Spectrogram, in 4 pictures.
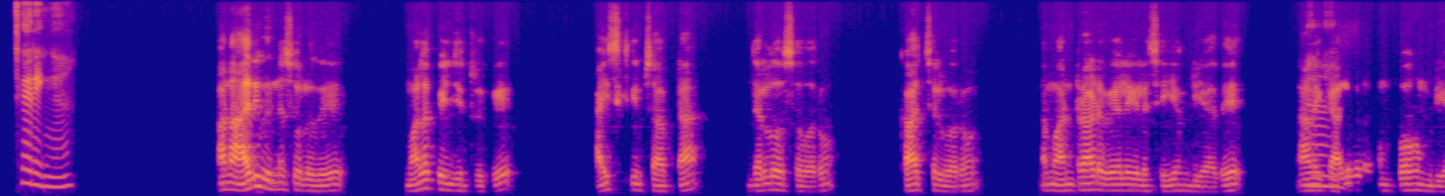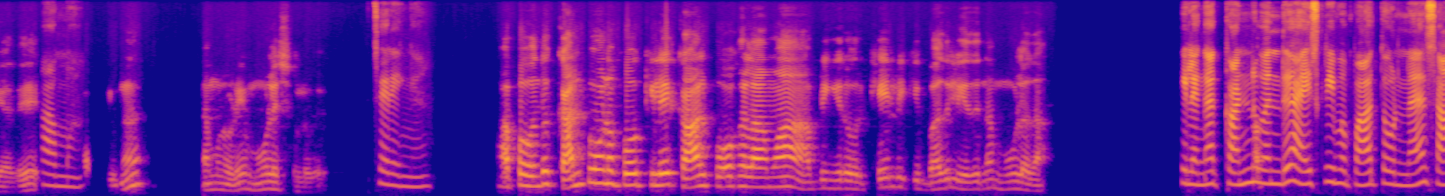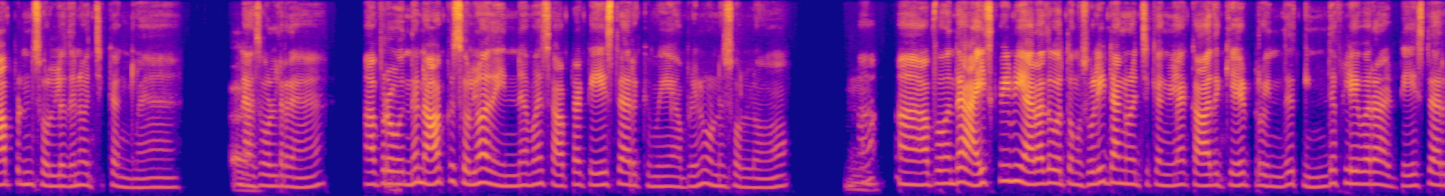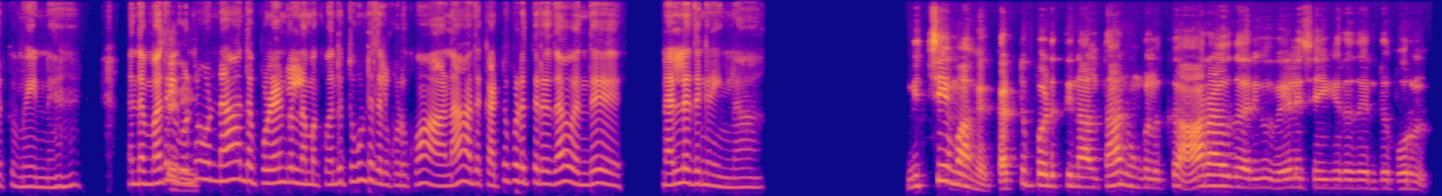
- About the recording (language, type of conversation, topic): Tamil, podcast, உங்கள் உள்ளக் குரலை நீங்கள் எப்படி கவனித்துக் கேட்கிறீர்கள்?
- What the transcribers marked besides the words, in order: in English: "ஐஸ்கிரீம்"; in English: "ஐஸ்கிரீம"; in English: "டேஸ்ட்டா"; in English: "ஐஸ்கிரீம்"; in English: "ஃப்லேவரா டேஸ்ட்டா"; chuckle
